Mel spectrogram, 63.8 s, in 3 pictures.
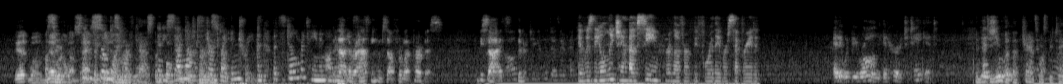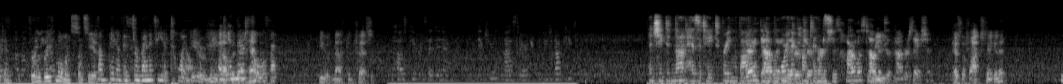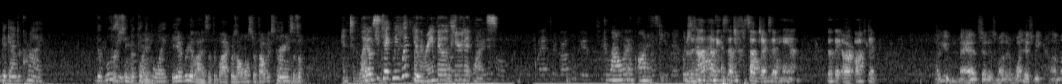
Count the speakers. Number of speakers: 8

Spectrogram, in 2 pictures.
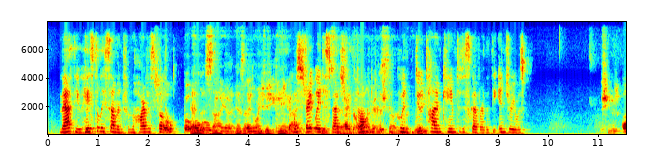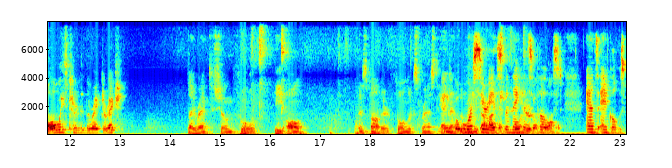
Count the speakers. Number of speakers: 3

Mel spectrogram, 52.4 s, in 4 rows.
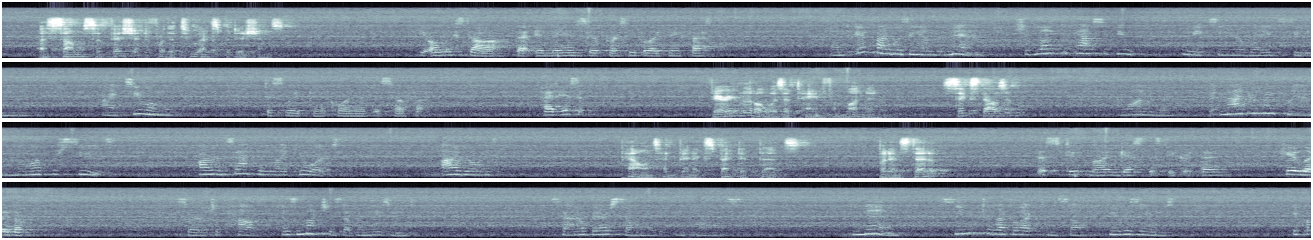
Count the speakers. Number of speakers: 3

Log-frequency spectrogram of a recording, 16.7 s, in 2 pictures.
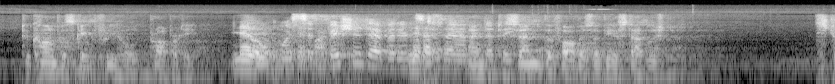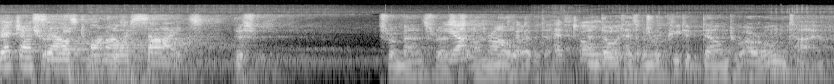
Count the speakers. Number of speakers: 3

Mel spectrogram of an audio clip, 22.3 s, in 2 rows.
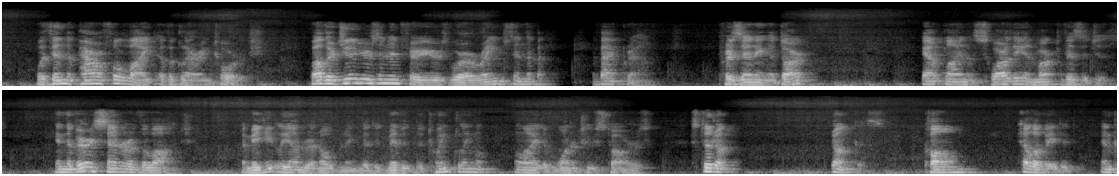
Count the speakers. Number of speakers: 1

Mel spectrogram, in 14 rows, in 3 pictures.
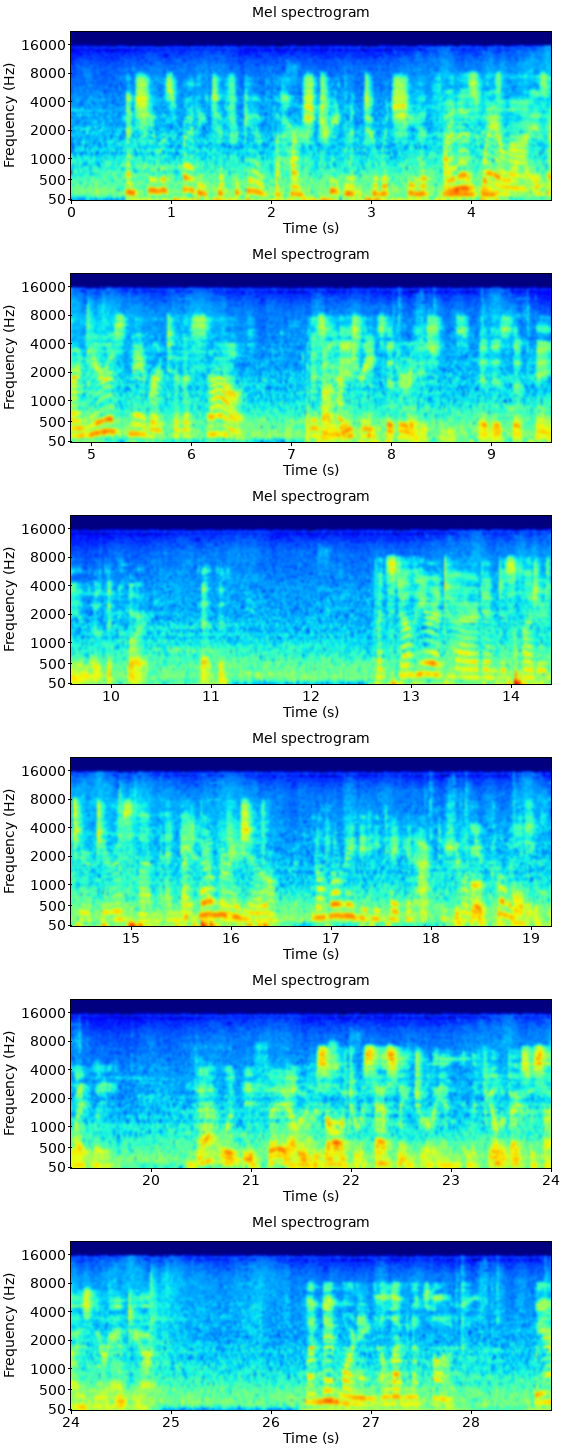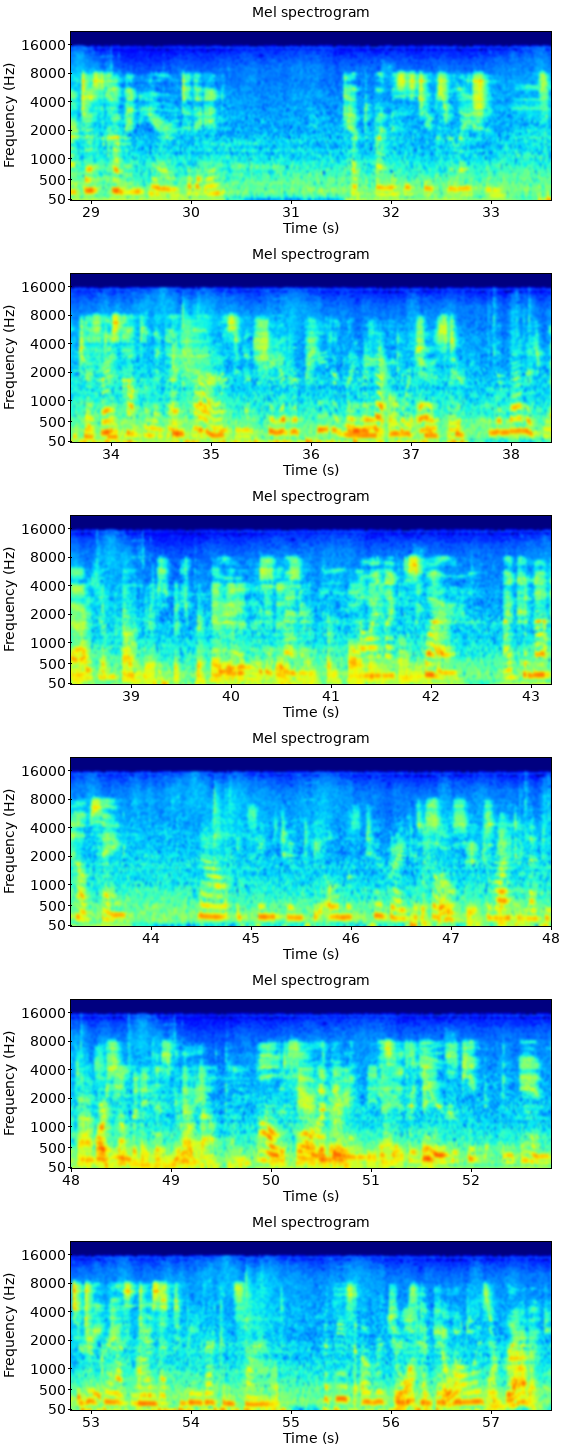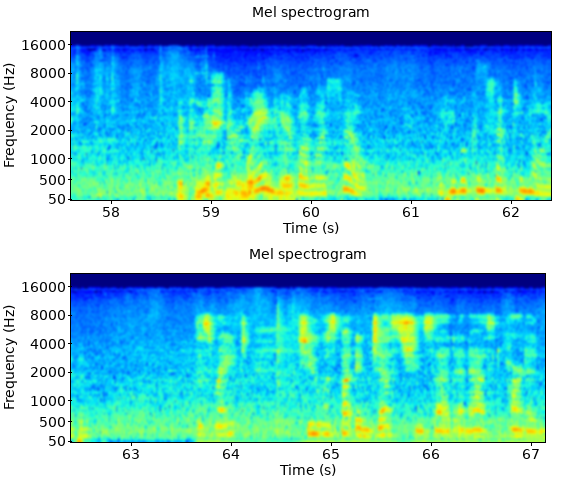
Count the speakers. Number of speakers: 7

